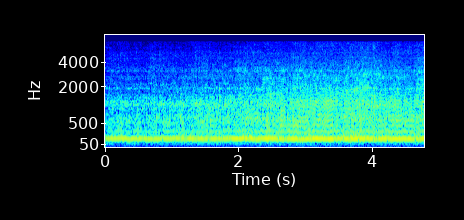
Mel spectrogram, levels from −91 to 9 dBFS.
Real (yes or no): no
